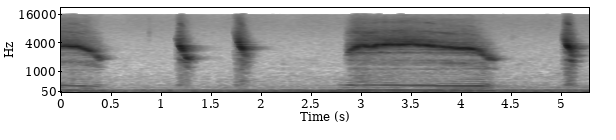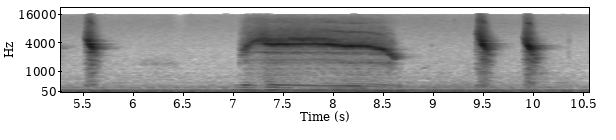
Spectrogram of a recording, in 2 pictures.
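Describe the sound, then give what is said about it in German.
A person whistles an imitation of a finch call, used to lure finches into nets to catch them: pairs of sharp, quick chirps alternating with two long, high whistled notes that dip at the end, with no talking. “Und wenn wir eben so gepfiffen haben, dann sind sie zwischen den Netzen gekommen, dann haben wir sie gezogen und gefangen.”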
